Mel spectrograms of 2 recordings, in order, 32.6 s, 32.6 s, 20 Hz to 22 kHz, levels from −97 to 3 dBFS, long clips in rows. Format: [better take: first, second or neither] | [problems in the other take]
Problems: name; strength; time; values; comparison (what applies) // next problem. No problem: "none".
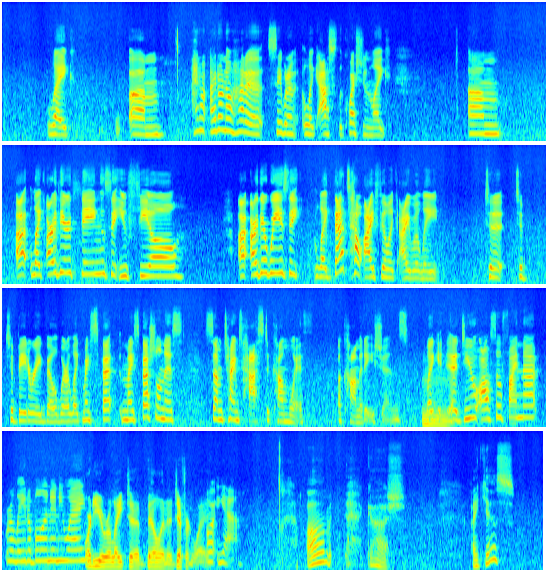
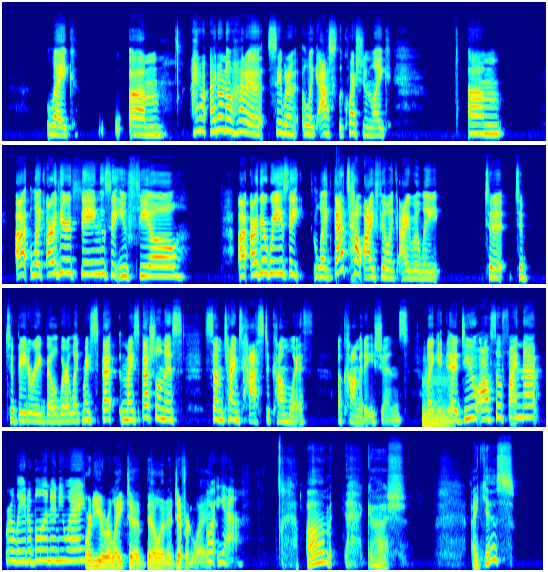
second | hiss; faint; throughout; 25 dB below the speech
